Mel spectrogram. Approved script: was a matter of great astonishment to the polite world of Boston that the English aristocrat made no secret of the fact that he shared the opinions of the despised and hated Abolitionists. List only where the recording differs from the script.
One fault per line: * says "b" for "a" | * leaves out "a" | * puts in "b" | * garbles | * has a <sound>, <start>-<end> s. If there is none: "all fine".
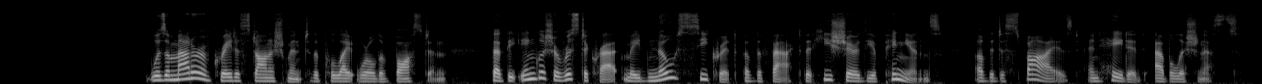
all fine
